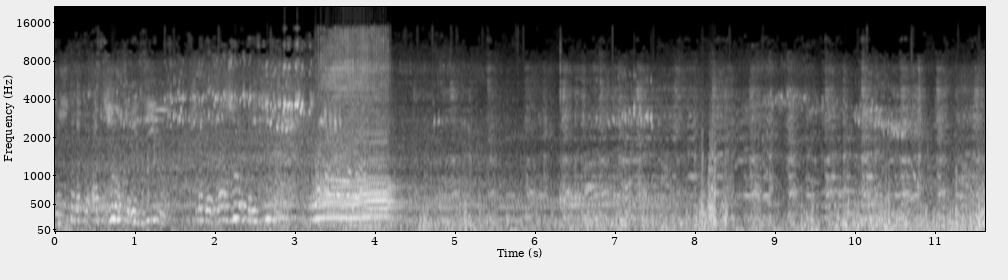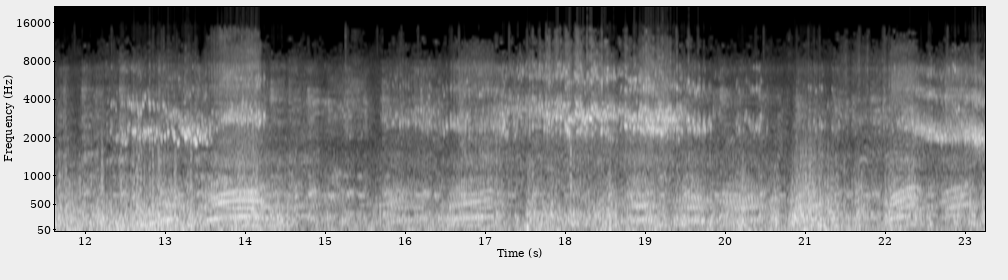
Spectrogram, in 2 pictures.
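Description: A car engine revs hard and roars.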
